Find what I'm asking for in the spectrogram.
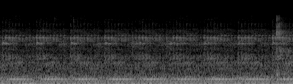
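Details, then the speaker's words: Small motor-driven test rotor starts, runs a few seconds and stops with a steady, even hum and gentle regular pulsing; acceptable balance, vibration severity 1.87 mm/s RMS. "La máquina arranca, opera durante unos segundos y se detiene, y los valores de vibración son recogidos por el sensor."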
